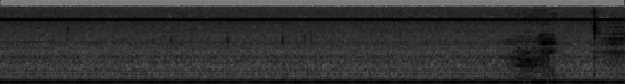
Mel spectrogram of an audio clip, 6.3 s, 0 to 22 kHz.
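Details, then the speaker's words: 500GB hard drive after head replacement, powered on in a data-recovery imager: steady low hum with no clicks, scrapes or spin-down cycling; drive spins up normally and sounds healthy. "we'll go ahead and power this drive up okay a second there I didn't think it was going to spin up even see it's in a busy State"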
